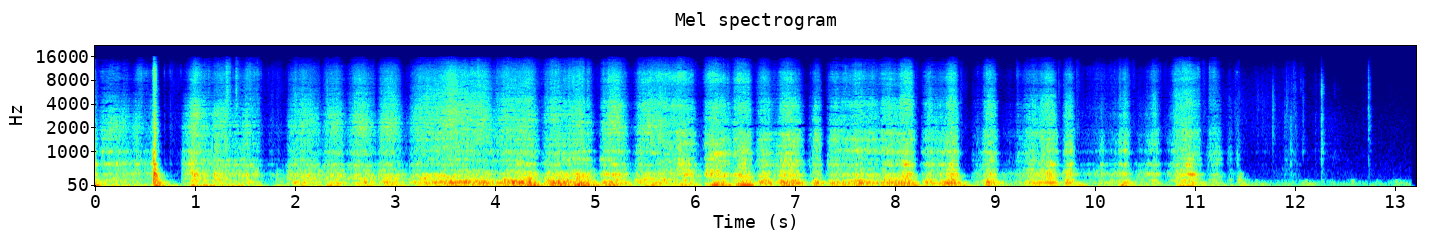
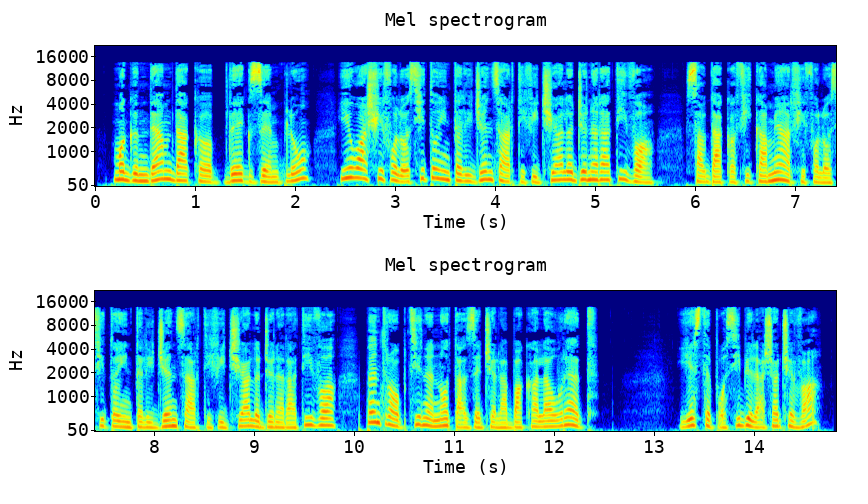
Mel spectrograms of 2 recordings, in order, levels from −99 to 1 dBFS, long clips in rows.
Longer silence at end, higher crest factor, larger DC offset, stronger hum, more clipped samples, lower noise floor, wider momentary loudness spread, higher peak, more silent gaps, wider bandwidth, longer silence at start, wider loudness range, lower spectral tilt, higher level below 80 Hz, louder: about the same, 0.15 s vs 0.2 s; about the same, 22 dB vs 18 dB; neither; neither; neither; second, -53 dBFS vs -66 dBFS; first, 13 LU vs 6 LU; about the same, -6 dBFS vs -8 dBFS; neither; about the same, 14.5 kHz vs 14 kHz; second, 0 s vs 0.2 s; first, 8 LU vs 2 LU; first, -6.5 dB/octave vs -5 dB/octave; first, -32 dBFS vs -52 dBFS; second, -29 LUFS vs -26 LUFS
